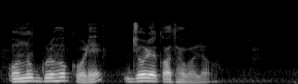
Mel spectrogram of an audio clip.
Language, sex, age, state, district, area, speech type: Bengali, male, 18-30, West Bengal, Malda, rural, read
